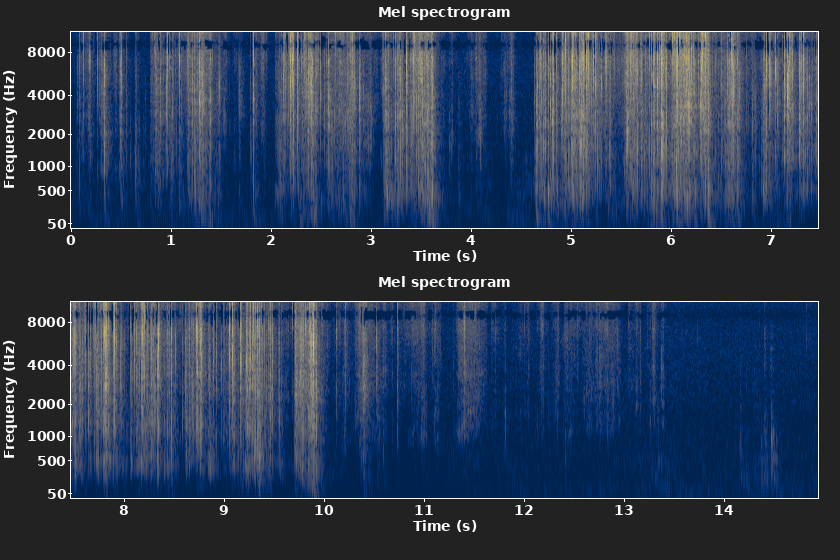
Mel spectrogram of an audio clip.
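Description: Thin clear plastic wrapper crinkling and tearing as it is peeled off a lump of blue slime, in crackly bursts for about ten seconds, then fading to a few faint clicks.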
